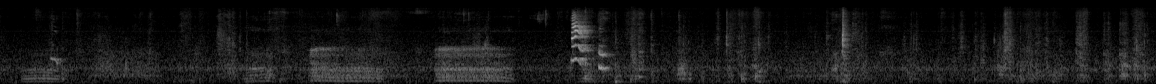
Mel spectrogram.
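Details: Siberian Husky. Young Siberian Husky puppies make two clear, drawn-out whining cries, each about a second long, among softer grumbles. Sharp clicks and handling noises come in between.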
